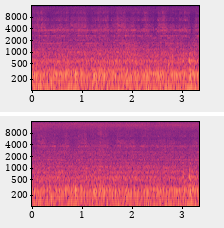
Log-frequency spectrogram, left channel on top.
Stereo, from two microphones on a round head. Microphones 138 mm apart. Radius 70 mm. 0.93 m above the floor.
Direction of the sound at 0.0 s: 55° right (ahead or behind).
